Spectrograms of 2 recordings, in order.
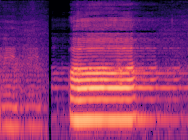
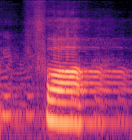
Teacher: और इनके मखरिज को शफवी मखरज बोला जाता है। हर फ ऊपर के दो दांतों के किनारे और निचले होठ के तर हिस्सा से अदा होता है। पा फ नहीं पढ़ना।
